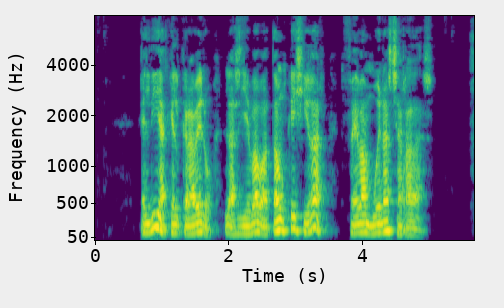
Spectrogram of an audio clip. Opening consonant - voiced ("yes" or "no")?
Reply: yes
